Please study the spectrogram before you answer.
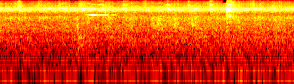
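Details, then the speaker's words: Honda Beat CBS scooter, hard to start: electric start very slow, kick start catches only after long kicking, then chugs with uneven low pulses and dies unless throttle is held; weak, unresponsive power, cuts out on the road. "Tapi ketika gas tidak kita tarik, motornya mati lagi. Kita engkol lagi. Ah, penyakitnya seperti ini."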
